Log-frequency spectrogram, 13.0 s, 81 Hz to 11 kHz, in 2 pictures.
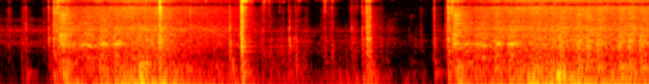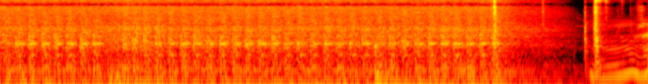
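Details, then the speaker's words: VAZ 2109 with 1.5 engine that suddenly stopped starting (spark present, regulator module replaced), after clearing error 0336: repeated long cranking, engine stumbling and half-catching without running. "Ага пробуємо О вже щось щось хватило щось починає"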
